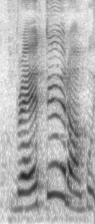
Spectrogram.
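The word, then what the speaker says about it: read: 레드라고 읽어야 돼.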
